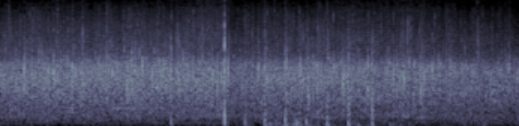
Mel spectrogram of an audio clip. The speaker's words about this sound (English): Would you please give these good folks a round of applause?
